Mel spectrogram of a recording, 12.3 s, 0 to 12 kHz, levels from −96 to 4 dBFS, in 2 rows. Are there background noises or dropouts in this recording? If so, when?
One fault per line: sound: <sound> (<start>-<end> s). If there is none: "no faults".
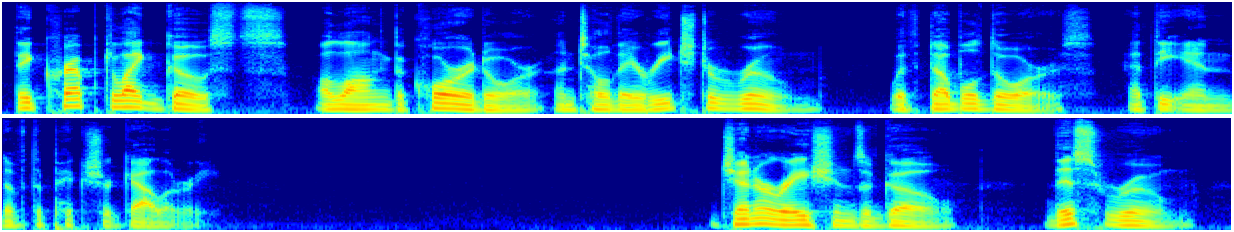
no faults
